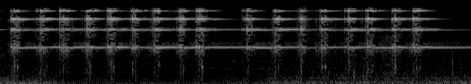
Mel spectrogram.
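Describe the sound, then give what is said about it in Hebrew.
A bicycle bell rings rapidly and repeatedly, a bright metallic trill of quick strikes that pauses briefly and then continues. It is clear, with no voices. “איזה צלצול, רק לאופניים שלי יש צליל יפה כזה.”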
